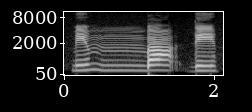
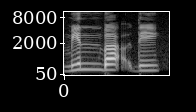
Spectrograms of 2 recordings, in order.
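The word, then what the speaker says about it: مِن بَعْدِ: Bacanya harus diganti ke huruf ba. Mim ba, bukan min ba'di, bukan sumun bukmun, tapi dimasukkan ke ba, diganti ke dalam huruf ba. Summum bukmun. Mim ba'di.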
